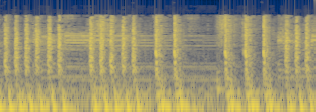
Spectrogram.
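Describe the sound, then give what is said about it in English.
Rapid bursts of machine-gun fire from a sound effect evoke a firefight, the shots crackling in a dense, loud, continuous rattle with brief gaps and no voices. “My window actuators are going out, so it sounds like I'm having a hell of a firefight in here.”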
